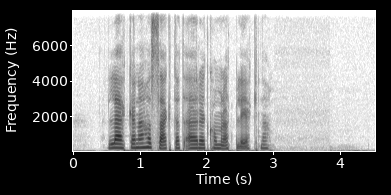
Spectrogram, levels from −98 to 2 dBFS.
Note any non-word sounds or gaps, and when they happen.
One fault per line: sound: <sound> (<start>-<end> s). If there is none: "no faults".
no faults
